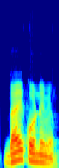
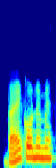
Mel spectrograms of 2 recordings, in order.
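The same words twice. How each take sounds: First: Said in the usual way. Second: Questioning echo pitched higher; surprised echo. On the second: Acted. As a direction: repeat it back in disbelief. Echoes the directions as a question.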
